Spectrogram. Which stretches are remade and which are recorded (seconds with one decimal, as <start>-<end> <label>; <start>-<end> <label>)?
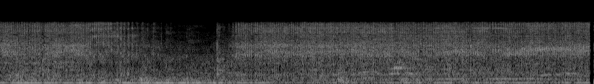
0.0-0.8 recorded; 0.8-2.2 remade; 2.2-5.9 recorded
